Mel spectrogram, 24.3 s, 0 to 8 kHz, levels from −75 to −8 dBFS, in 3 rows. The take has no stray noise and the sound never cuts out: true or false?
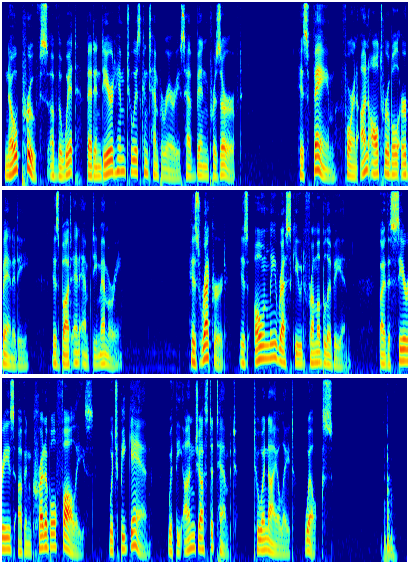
false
